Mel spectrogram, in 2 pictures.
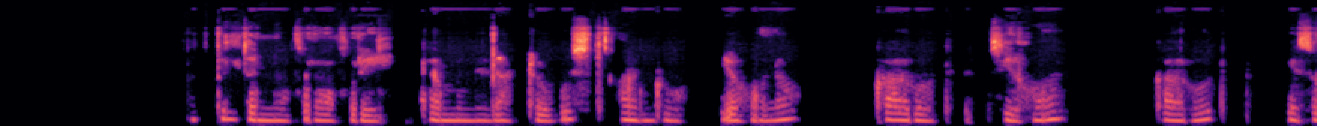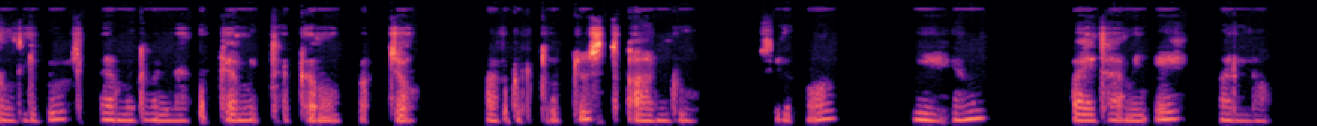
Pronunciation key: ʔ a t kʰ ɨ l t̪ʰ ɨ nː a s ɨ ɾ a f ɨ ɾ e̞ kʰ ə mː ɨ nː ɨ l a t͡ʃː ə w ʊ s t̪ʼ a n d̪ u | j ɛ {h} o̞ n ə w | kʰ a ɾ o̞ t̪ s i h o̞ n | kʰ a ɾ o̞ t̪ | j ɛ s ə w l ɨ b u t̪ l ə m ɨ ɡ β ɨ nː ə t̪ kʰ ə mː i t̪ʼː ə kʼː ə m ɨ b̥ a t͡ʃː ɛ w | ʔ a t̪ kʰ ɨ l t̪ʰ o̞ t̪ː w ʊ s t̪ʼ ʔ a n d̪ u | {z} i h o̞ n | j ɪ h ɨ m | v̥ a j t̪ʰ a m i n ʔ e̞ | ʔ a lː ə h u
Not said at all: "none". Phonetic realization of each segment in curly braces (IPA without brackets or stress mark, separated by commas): h, s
